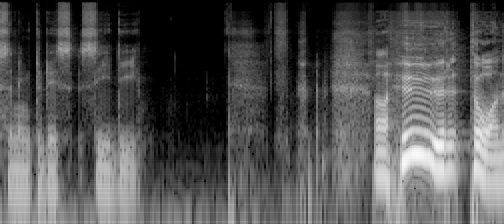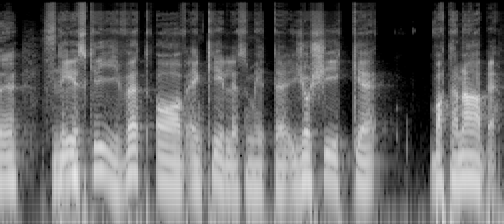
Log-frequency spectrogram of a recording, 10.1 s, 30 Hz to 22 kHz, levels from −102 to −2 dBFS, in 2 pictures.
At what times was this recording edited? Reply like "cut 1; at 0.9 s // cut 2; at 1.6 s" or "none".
cut 1; at 2.6 s // cut 2; at 5.6 s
